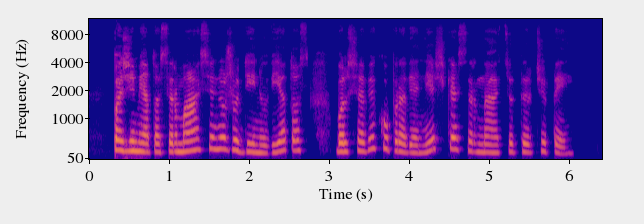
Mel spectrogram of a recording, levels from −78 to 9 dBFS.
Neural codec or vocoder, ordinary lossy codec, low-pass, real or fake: vocoder, 48 kHz, 128 mel bands, Vocos; Opus, 24 kbps; 10.8 kHz; fake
